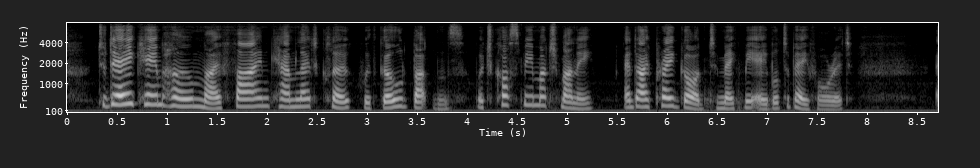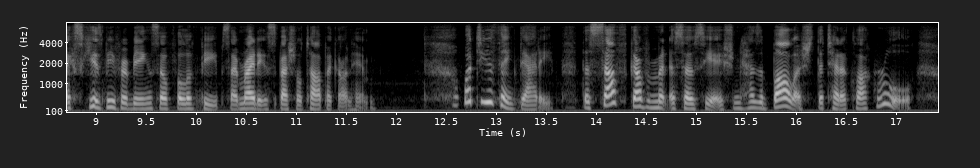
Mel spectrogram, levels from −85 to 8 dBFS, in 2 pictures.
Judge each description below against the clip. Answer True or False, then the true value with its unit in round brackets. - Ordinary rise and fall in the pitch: False (7.1 semitones)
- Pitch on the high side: True (205 Hz)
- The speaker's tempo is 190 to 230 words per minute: True (195 wpm)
